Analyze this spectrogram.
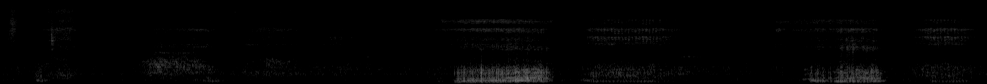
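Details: Snoring during sleep: repeated rough snoring breaths roughly every three seconds, with quieter breaths between them.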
